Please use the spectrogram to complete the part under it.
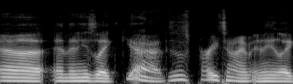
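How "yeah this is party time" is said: put-on drunk man voice, higher. Retelling a documentary scene: imitating drunk Alex Jones. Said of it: "Alex Jones is so drunk".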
